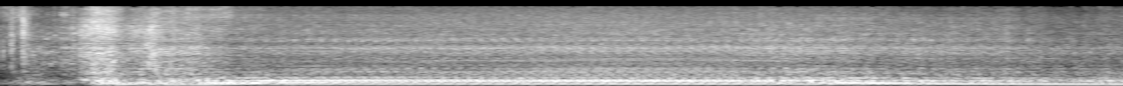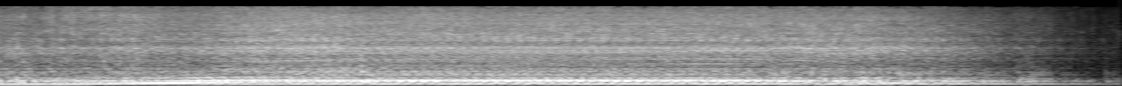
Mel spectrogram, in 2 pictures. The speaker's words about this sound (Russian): И потом мне безумно запомнился момент, когда после э, диалога с сыном Кэрол Шелби садится за свою машину и закрывает глаза и слушает звук двигателя.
